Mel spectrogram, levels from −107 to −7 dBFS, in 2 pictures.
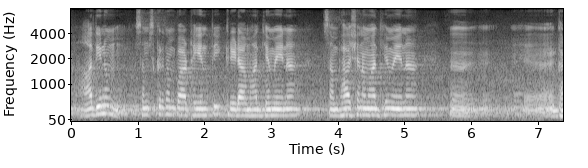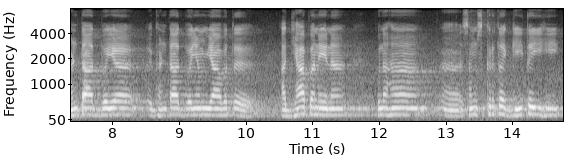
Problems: none marked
